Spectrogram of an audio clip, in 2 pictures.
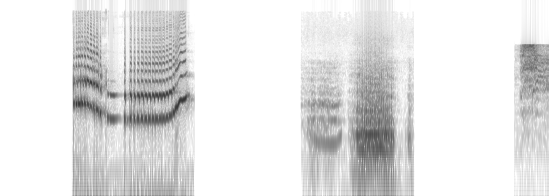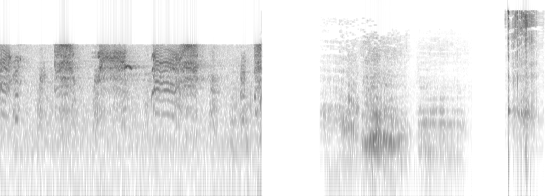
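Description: A run of separate animal calls played as sound effects: a pitched call that glides down and up about a second in, a lower call around three seconds in, a longer pulsing stretch of calls from about five to eight seconds, and a weaker call near the end.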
